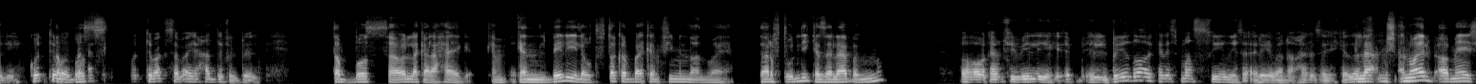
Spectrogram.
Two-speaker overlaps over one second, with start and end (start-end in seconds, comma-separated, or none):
none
